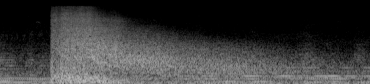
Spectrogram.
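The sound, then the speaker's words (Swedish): A rifle volley fired by the Reds at prisoners cracks out suddenly as one loud burst, then rolls away in a long, echoing rumble that fades slowly over several seconds. No voices are heard. “I detsamma sköt de röda en skottsalva.”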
